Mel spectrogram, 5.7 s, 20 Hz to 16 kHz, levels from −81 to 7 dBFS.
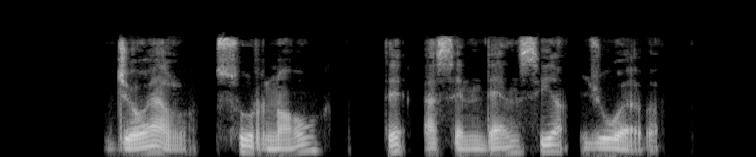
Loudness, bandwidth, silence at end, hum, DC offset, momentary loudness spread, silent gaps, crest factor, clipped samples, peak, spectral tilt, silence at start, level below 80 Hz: -18 LUFS; 7.8 kHz; 0.75 s; none; under 0.1%; 10 LU; 1.51-1.62 s, 2.49-2.58 s, 2.64-2.88 s, 3.09-3.17 s; 18 dB; under 0.1%; -2 dBFS; -3.5 dB/octave; 0.8 s; -52 dBFS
